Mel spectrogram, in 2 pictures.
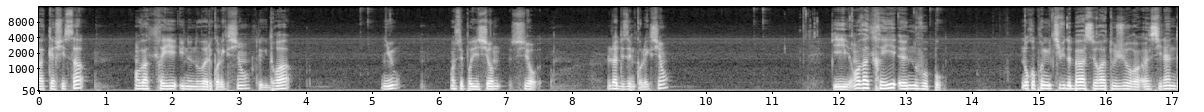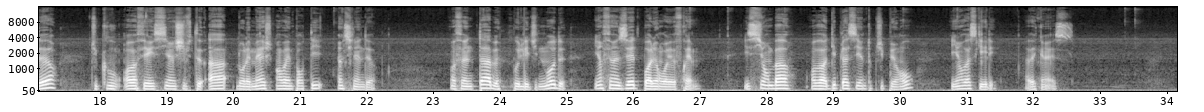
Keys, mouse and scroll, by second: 0.5 click, 1.8 click, 2.6 right click, 4.9-5.6 right drag, 6.5 click, 13.4 click, 14.1-15.2 shift+scroll down 2, 15.2 KP_1, 18.0 ctrl+scroll down 2, 19.4 shift+a, 23.5 Tab, 25.4 z, 26.7 right click, 27.3 b, 29.2-30.6 drag, 30.6 s.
